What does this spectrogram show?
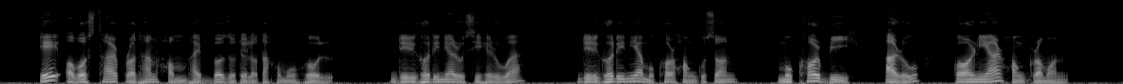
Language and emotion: Assamese, neutral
